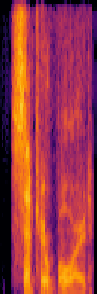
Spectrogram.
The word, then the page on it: centerboard: American English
